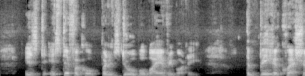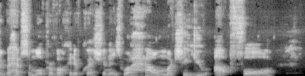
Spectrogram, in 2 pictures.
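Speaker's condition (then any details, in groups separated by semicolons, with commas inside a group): Cleft lip and palate; time with an orthodontist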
